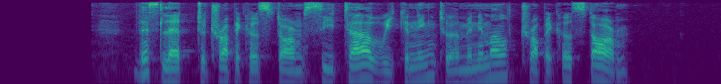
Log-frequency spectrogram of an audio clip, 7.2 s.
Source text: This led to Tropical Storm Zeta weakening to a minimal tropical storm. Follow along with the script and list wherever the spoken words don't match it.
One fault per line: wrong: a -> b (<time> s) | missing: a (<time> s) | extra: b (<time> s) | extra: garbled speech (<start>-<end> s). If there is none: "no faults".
no faults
